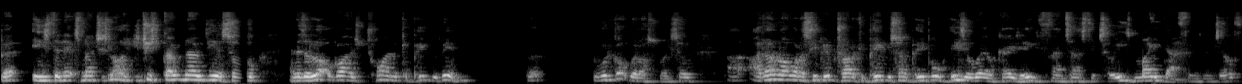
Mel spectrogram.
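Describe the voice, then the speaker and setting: Very fast, high-pitched male speech with big swings in loudness. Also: ordinary pitch variation. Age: 40s. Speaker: professional wrestler. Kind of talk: interview.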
